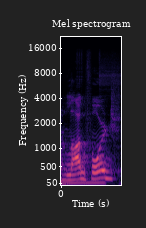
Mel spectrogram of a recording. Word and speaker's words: Log4j: talk about that so log4j or logforge depending on how you say it is something that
